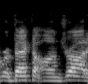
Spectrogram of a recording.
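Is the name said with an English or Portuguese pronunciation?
English. The name is said with an English pronunciation. The speaker calls it wrong. "it's not Rebecca Andrade"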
